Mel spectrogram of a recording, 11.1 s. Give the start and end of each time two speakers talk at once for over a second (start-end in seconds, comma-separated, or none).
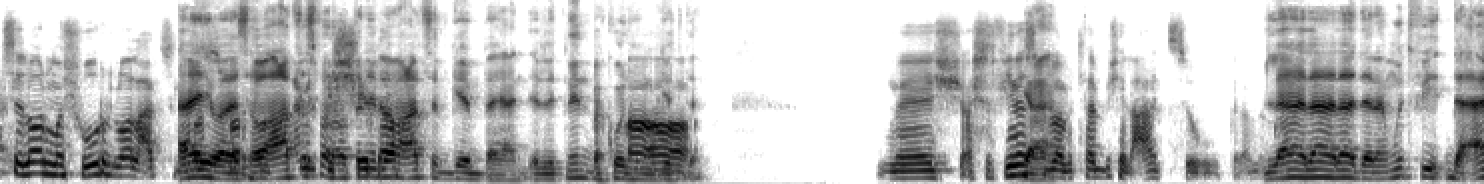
1.3-3.1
